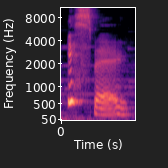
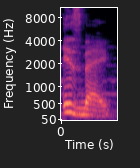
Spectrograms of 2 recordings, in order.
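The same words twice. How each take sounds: First: The middle consonant is a hissing s sound. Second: The middle consonant is a buzzing z sound. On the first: This is how only one person says the name. "he's the only one in this entire world that's like" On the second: This is how almost everyone says the name. "like it's spelled I Z M A Y"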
